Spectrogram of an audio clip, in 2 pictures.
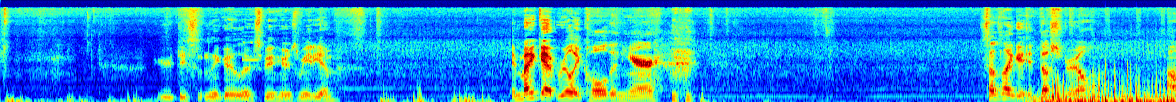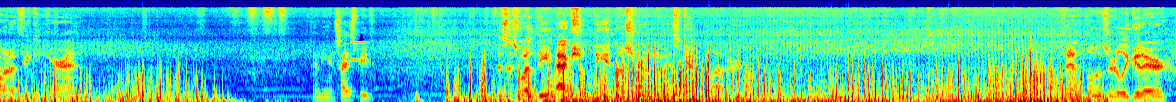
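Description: A ceiling fan hums and whirs steadily.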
